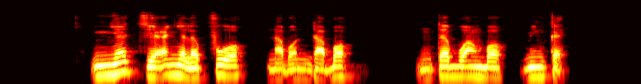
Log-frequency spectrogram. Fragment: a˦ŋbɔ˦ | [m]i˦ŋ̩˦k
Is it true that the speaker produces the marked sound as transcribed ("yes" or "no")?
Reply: yes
